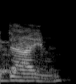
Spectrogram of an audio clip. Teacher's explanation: the accent becomes on the next to the last syllable instead of the last syllable. Normally, the rule is in Hebrew the accent is on the last syllable, but when you have a metek, it goes to that syllable.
